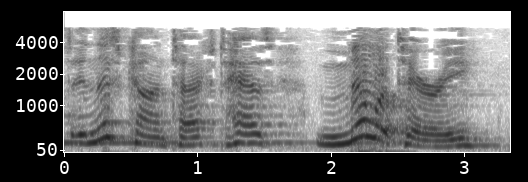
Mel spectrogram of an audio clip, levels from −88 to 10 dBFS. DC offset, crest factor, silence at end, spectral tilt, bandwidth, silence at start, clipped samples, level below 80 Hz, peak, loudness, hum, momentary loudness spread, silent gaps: under 0.1%; 12 dB; 0.1 s; -11 dB/octave; 5.8 kHz; 0 s; under 0.1%; -44 dBFS; 0 dBFS; -12 LUFS; none; 9 LU; none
